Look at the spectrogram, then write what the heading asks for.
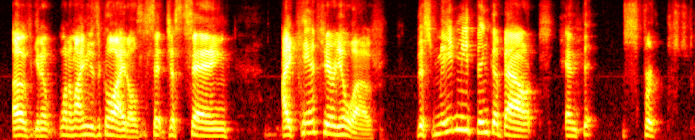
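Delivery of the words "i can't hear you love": normal talking voice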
